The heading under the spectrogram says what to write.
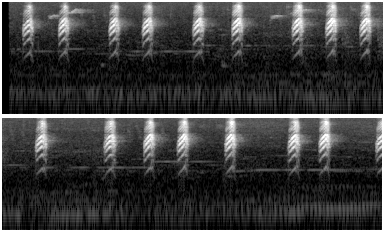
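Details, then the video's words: Long-tailed shrike in energetic song: sharp, scratchy notes repeated steadily about three times a second, each a brief downward stroke, over a low background hum. "PENTET GACOR ANTI GALAU"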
